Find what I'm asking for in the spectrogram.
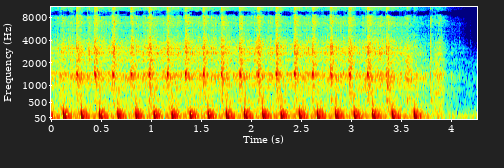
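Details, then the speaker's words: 1983 Honda Shadow VT750C after restoration, cold start with some choke on after wet plugs: the cold twin chuffs lumpy at about three beats a second, then fades and dies; rough cold idle. "all right she's idling quite nicely a little bit of Choke still on it's cold blooded so she's not interested in revving a whole lot"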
